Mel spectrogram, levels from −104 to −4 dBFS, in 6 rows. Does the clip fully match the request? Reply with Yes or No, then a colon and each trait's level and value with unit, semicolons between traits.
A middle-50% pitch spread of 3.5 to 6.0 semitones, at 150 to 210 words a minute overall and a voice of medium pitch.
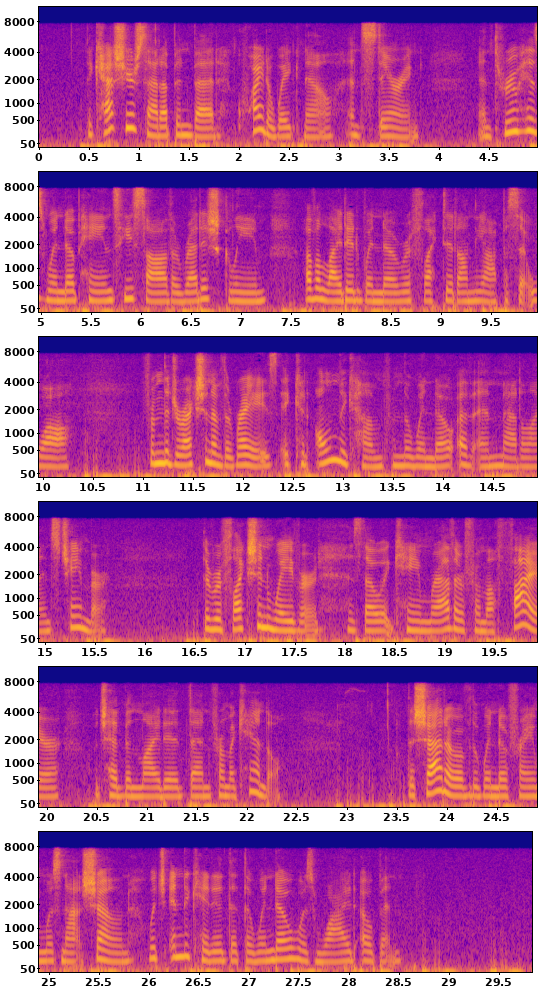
No: average, 3.1 semitones; average, 165 wpm; medium, 180 Hz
